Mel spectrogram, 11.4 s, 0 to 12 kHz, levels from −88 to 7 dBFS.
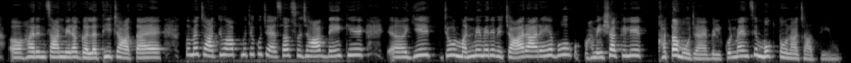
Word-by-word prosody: अ, 220 0 +1
हर 245 0 +3
इंसान 240 0 +2
मेरा 240 +1 +2
गलत 210 0 +3
ही 255 -1 +1
चाहता 220 -3 +1
है। 220 +1 +3 0.3
तो 345 - -6
मैं 355 +1 +1
चाहती 295 0 +1
हूँ 335 - +1
आप 330 0 -1
मुझे 345 +1 -5
कुछ 360 -1 -8
ऐसा 305 +5 -1
सुझाव 275 -1 +2
दें 275 +3 -3
कि 330 +1 -1 0.4
अ, 240 0 0
ये 320 +1 0 0.2
जो 315 +2 0
मन 255 -3 +2
में 300 - +1
मेरे 305 0 0
विचार 245 -1 +3
आ 265 0 +7
रहे 275 +1 0
हैं 315 - +1
वो 335 0 -4
हमेशा 225 +7 +2
के 290 - -2
लिए 300 +1 0 0.3
ख़त्म 275 +6 +6
हो 210 -4 -1
जाए 180 -1 -4
बिल्कुल। 175 +6 -6
मैं 270 +2 +1
इनसे 280 +3 -3
मुक्त 265 -1 0
होना 200 -5 -1
चाहती 165 -2 -11
हूँ। 165 0 -18
260 Hz, 225 wpm, -23 LUFS, 220-300 Hz, 0.4 s, आ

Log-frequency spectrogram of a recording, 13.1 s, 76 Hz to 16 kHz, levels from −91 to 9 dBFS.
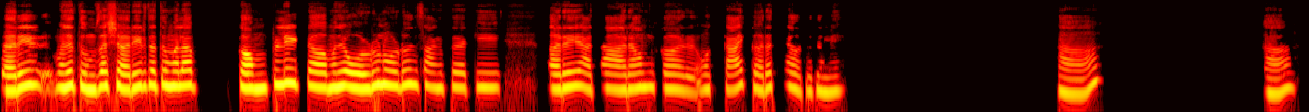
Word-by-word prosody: शरीर 240 +3 +2
म्हणजे 250 +2 +5
तुमचं 250 +1 +4
शरीर 250 0 +2
तर 275 - +3
तुम्हाला 270 0 +4 0.5
कंप्लीट 265 +5 +4
अ, 250 -1 +3
म्हणजे 255 +2 +5
ओरडून 250 +2 +5
ओरडून 280 +1 +1
सांगतय 250 -1 -6
की 250 +2 -7 0.6
अरे 250 +3 0
आता 245 -1 -6
आराम 245 +3 -3
कर. 230 -3 -6
मग 230 - -8 0.2
काय 230 +4 -5
करत 240 +1 -5
काय 260 - -7
होता 210 -3 -8
तुम्ही? 205 0 -6 2.2
हां. 195 - -6 1.6
हां. 200 +5 -7
245 Hz, 115 wpm, -21 LUFS, 230-265 Hz, 2.2 s, म्हणजे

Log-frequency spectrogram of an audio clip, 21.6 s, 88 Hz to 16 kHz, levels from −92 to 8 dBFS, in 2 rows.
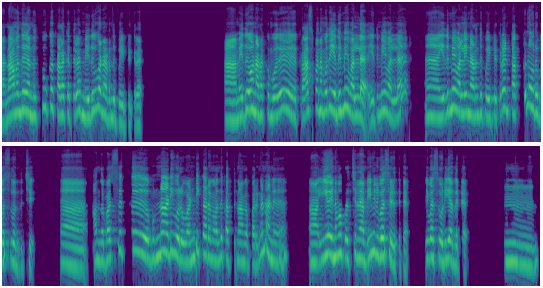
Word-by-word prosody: நான் 245 +3 +5
வந்து 285 +2 +2
அந்த 230 -1 -2
தூக்க 315 -1 -5
கலக்கத்தில 240 +3 +1
மெதுவா 290 +8 +1
நடந்து 215 -2 -2
போயிட்டுருக்கறேன். 170 0 -6 1.6
ஆ - - +3 0.2
மெதுவா 290 +7 +3
நடக்கும்போது 240 +1 0 0.4
கிராஸ் 265 +7 +1
பண்ணும்போது, 285 +1 0
எதுவுமே 280 +5 0
வல்ல 235 -2 +4 0.2
எதுவுமே 240 +6 -4
வல்ல 215 0 -1 0.6
அ - - -3 0.3
எதுவுமே 275 +7 0
வல்லைன்னு 260 -1 +3
நடந்து 235 +2 -1
போயிட்டு 220 0 -3
இருக்கிறேன் 290 +6 -1
டக்குனு 250 +7 -1
ஒரு 255 - +1
பஸ் 220 +1 -5
வந்துச்சு. 175 -3 -9 0.6
ஆ - - -2 0.6
அந்த 225 0 -4
பஸ்ஸுக்கு 330 +8 -4 0.3
முன்னாடி 310 +5 +4
ஒரு 230 - +1
வண்டிக்காரங்க 255 +1 -1
வந்து 255 +3 -4
கத்துனாங்க 225 -2 -4
பாருங்க, 200 +10 -3
நானு 235 -6 +1 0.9
ஐயோ! 280 +4 +6
என்னமோ 280 +3 +3
பிரச்சனை 245 +1 0
அப்டின்னு 280 +6 0
ரிவர்ஸ் 265 -1 +4
எடுத்துட்டேன். 195 - -6 0.3
ரிவர்ஸ் 250 0 -1
ஓடியாந்துட்டேன். 225 -3 0 0.8
ம். 200 -4 -5
245 Hz, 130 wpm, -23 LUFS, 225-280 Hz, 1.6 s, ஐயோ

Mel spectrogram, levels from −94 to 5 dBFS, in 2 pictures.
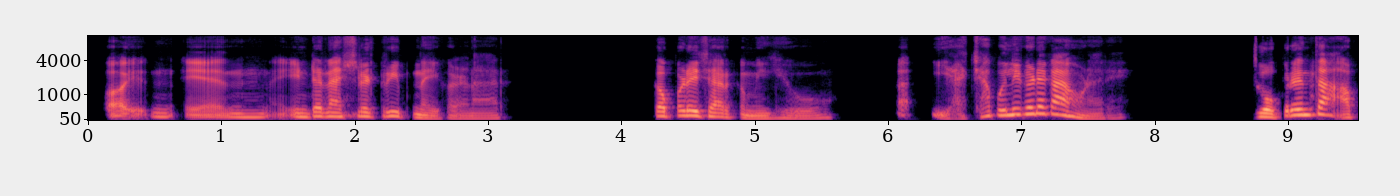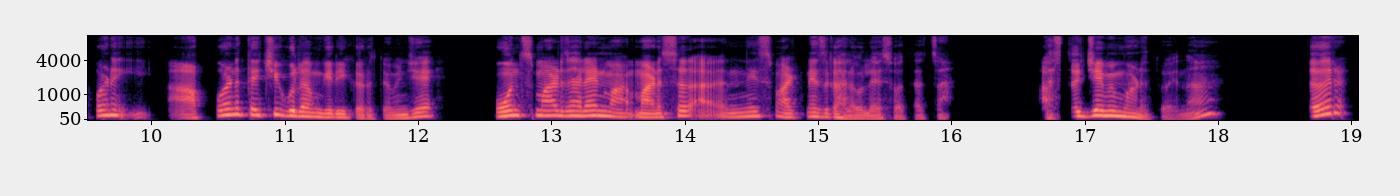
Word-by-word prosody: अ, - - +1
N 145 -1 -6
N 75 - -2
international 160 +2 +2
trip 170 0 0
नाही 100 -5 -2
करणार. 90 0 -11 1.2
कपडे 185 +2 +6
4 150 -4 +2
कमी 95 -4 -4
घेऊ. 90 -1 -10 0.6
अ, - - -8 0.2
याच्या 90 - -5
पलीकडे 235 +7 +5
काय 235 -4 +7
होणार 90 - -4
आहे? 95 +4 -19 1.0
जोपर्यंत 205 - +6
आपण 200 - +3
ई 210 +1 -5 0.2
आपण 220 +4 -1
त्याची 215 +1 +1
गुलामगिरी 155 - +1
करतोय. 100 -4 -9
म्हणजे 130 +11 -3 0.5
फोन 185 +5 +4
स्मार्ट 195 -1 0
झालं 185 0 +2
आहे 195 - +4
आणि - - +3
म 145 - -2
माणसांनी 140 +3 -1
स्मार्टनेस 140 -2 -4
घालवला 100 -6 -5
आहे 95 - -7
स्वतःचा. - - -15 0.8
असं 175 +1 -4
जे 200 +4 +5
मी 190 - +5
म्हणतो 125 - -4
आहे 75 - -18
ना, 90 - -8 0.8
तर 250 +10 +3
150 Hz, 135 wpm, -24 LUFS, -, 1.2 s, काय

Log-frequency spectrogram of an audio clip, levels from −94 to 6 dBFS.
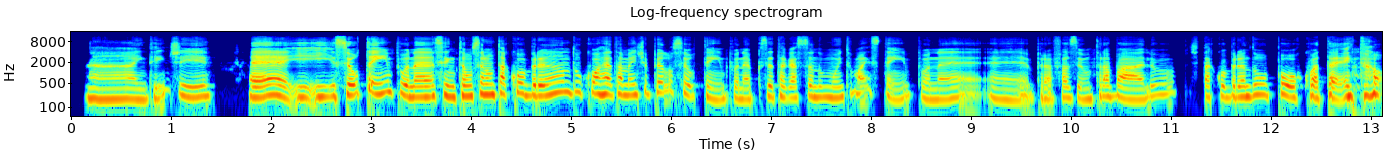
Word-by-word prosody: Ah, 175 -1 -1
entendi, 200 - -3 0.4
é 205 +1 +7
e 200 +2 -2
e - - 0
seu 225 +3 +4
tempo, 250 -1 +2
né, 195 0 +4
assim 215 +2 +1
então 210 +1 +3
você 245 +3 +1
não 235 0 +5
tá 250 +1 +4
cobrando 255 +3 +2
corretamente 240 -1 +2
pelo 265 +3 -3
seu 230 -6 -4
tempo, 185 -3 -7
né, 170 -1 -2
porque 170 - -16
você 205 -2 0
tá 200 - -2
gastando 195 +1 -2
muito 195 +6 -4
mais 245 - -4
tempo, 185 +3 -8
né, 170 +6 -4
é 170 +1 -7
para 180 - -5
fazer 190 0 -5
um 170 +1 -5
trabalho 205 +3 -1
você - - -23
tá 205 - -3
cobrando 205 +3 -1
pouco 215 -3 +1
até 180 -2 +2
então, 215 +3 +3
205 Hz, 175 wpm, -22 LUFS, 185-230 Hz, 0.4 s, é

